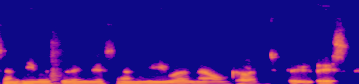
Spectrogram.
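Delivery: low, soft, slow droning mimicry; boring TV chef. Mocking the boring TV chef at his food demo, low soft drone. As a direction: drone on like a dull TV chef putting everyone to sleep. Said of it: "And he was talking like this".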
